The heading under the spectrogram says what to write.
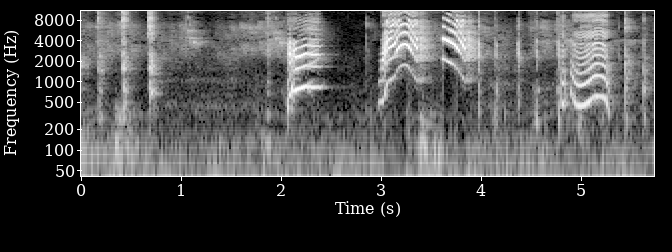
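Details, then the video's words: Pet parrot kept indoors, imitating words such as mummy and papa; soft clicks followed by three separate squeaky, swooping word-like calls, the last wavering. "Mummy vala parrot || parrots talking papa || me tota vala parrot"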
